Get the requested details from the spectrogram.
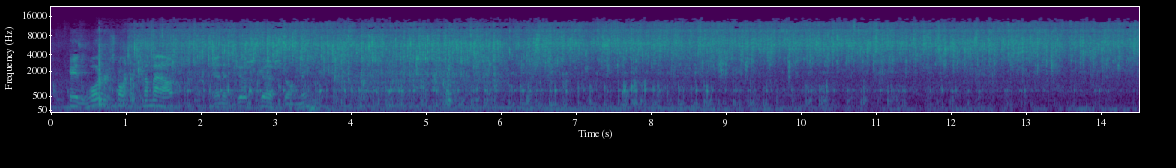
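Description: Water gushes and splashes onto the ground.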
